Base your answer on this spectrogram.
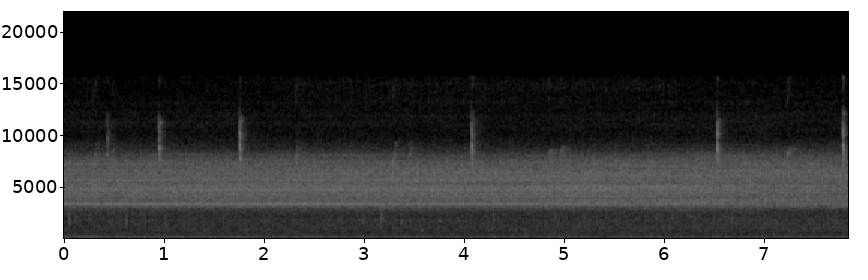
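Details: Cicadas in summer, filmed on one of their quieter days: a steady, high, hissing drone holds unbroken throughout, with a few faint, sharp high ticks scattered over it.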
